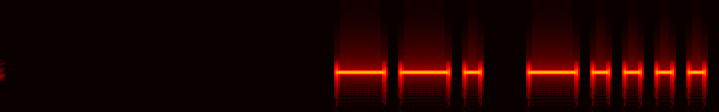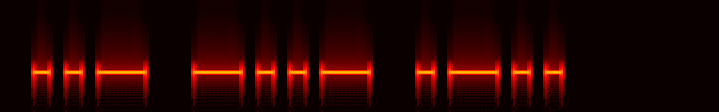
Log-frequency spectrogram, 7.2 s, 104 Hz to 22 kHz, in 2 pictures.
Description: Morse code, heard as a keyed tone, about 15 wpm, 700 Hz. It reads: G6UXL
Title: DXCC-100 Call Signs - 5 Characters - Repeated 3x - 15wpm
